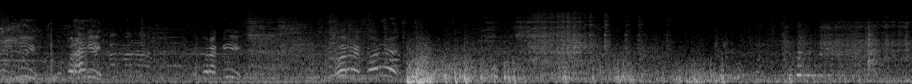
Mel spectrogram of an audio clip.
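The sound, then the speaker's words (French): A freight train arrives slowly in southern Mexico as its locomotive passes. Deep rumbling and clanking swell around the middle, with squealing tones early on and voices talking over the noise. “Le train arrive lentement. Laissez passer la locomotive.”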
